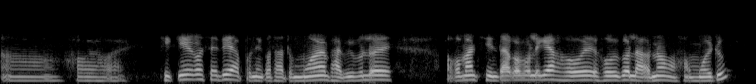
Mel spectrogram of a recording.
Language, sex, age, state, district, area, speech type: Assamese, female, 45-60, Assam, Sivasagar, rural, conversation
